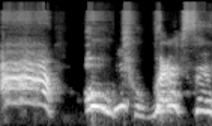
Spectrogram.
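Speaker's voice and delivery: mock sudden, loud, high startled shriek of fright. Imitating an older lady at work who gets scared every time: imitating a startled shriek. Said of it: "every time she gets scared, she goes".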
